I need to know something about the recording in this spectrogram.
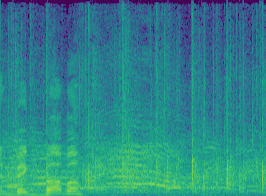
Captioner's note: crowd cheering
